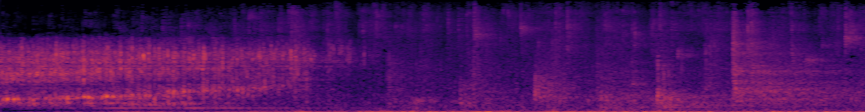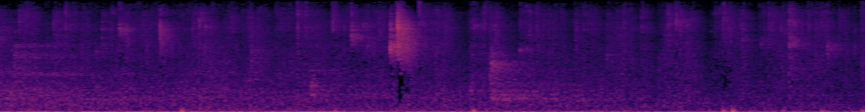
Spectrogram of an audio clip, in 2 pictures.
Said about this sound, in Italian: Ma è quasi sempre una fontana che favorisce le intese, mentre una civettuola brocca d'acqua tarda a riempirsi.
